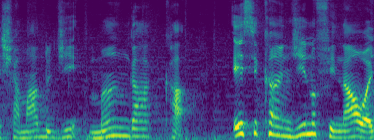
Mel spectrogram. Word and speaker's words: mangá: Quanto à pronúncia da palavra, repare que o correto é manga e não mangá. Manga e não mangá.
